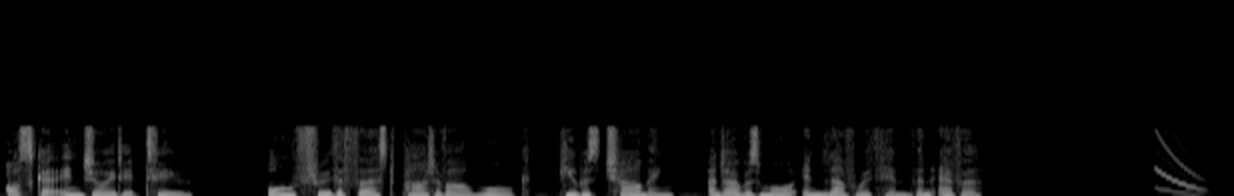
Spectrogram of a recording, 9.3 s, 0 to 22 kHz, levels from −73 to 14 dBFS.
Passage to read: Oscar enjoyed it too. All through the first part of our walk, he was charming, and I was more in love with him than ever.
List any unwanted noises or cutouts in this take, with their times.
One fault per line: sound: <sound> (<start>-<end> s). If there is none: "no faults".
sound: chirp (8.7-9.1 s)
